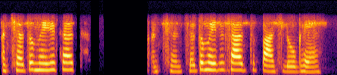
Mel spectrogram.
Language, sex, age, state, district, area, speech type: Urdu, female, 30-45, Uttar Pradesh, Aligarh, urban, conversation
